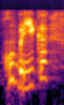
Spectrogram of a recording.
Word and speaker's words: rubrica: deslocamento da sílaba tônica o que deveria ser pronunciado com a tônica não e rubrica é pronunciado com a tônica no rubrica isso pode acabar gerando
